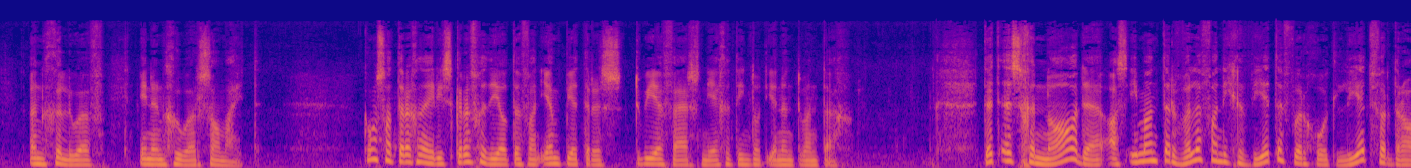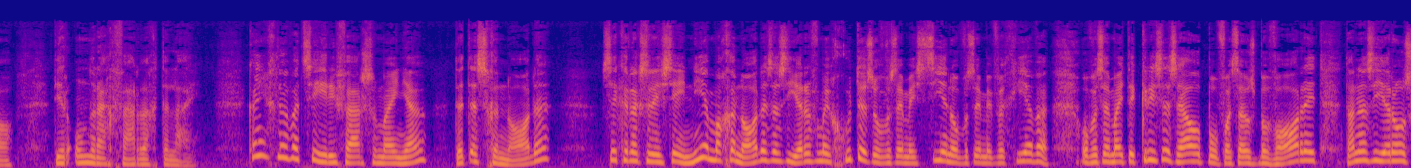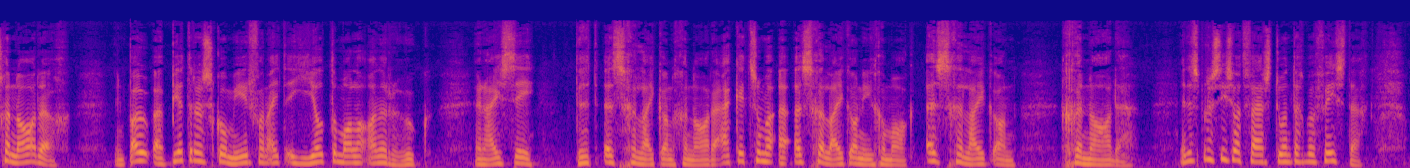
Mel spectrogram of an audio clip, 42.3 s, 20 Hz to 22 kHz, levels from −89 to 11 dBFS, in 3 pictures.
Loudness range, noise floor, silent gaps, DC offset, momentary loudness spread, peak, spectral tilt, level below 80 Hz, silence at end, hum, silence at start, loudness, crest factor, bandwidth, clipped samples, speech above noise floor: 5 LU; -51 dBFS; none; under 0.1%; 10 LU; -4 dBFS; -5 dB/octave; -52 dBFS; 0.05 s; none; 0.3 s; -21 LUFS; 16 dB; 13 kHz; under 0.1%; 30 dB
